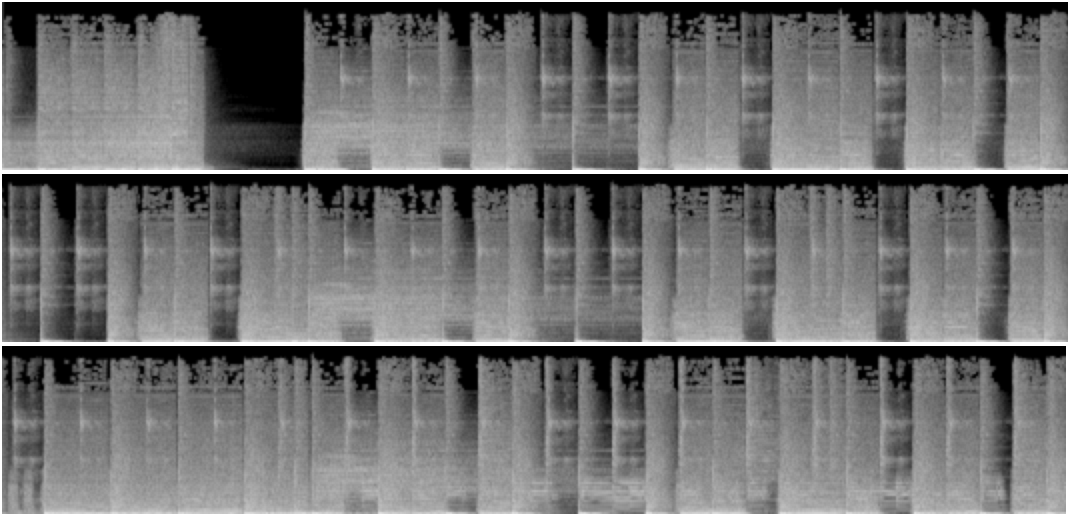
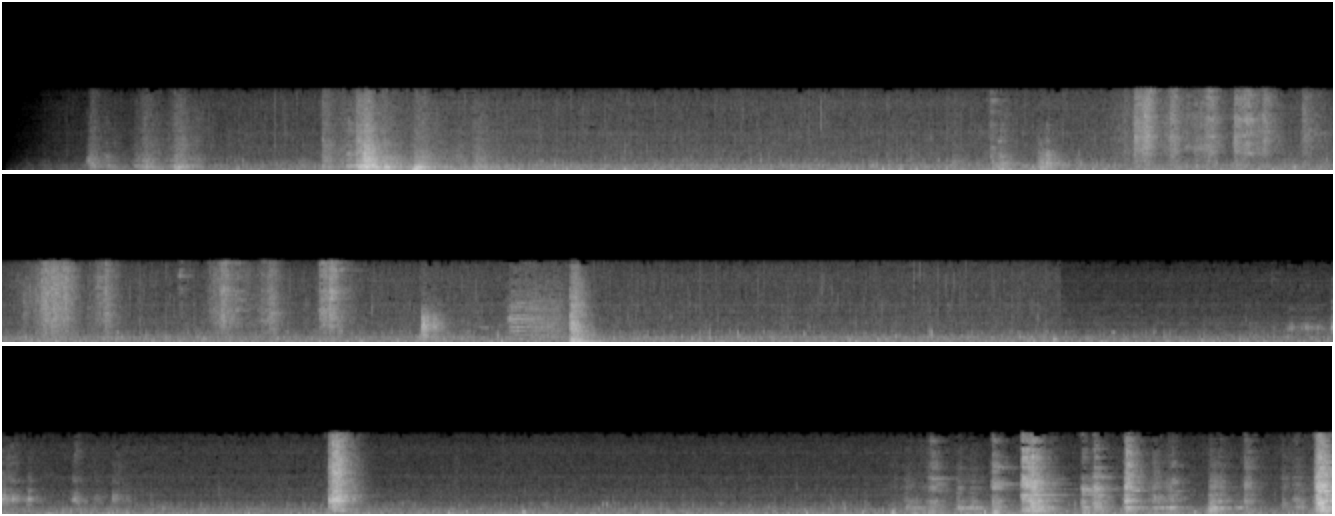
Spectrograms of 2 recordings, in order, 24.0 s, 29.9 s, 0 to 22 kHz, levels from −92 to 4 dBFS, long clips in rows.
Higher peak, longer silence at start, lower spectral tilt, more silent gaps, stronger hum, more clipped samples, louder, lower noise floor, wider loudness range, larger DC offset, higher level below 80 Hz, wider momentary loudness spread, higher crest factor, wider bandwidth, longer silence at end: first, 0 dBFS vs -4 dBFS; second, 0 s vs 0.45 s; first, -4.5 dB/octave vs -2 dB/octave; neither; neither; neither; first, -14 LUFS vs -29 LUFS; about the same, -58 dBFS vs -60 dBFS; second, 2 LU vs 13 LU; neither; first, -18 dBFS vs -48 dBFS; second, 5 LU vs 18 LU; second, 14 dB vs 26 dB; first, over 20 kHz vs 11 kHz; about the same, 0 s vs 0 s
